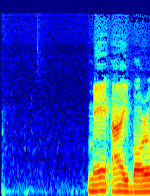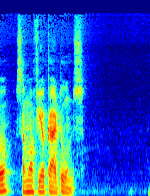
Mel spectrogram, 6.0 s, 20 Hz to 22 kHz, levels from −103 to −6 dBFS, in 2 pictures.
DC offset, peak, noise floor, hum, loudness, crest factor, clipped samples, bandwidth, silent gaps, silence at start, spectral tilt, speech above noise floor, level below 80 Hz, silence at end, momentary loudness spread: under 0.1%; -4 dBFS; -72 dBFS; none; -20 LUFS; 18 dB; under 0.1%; 16 kHz; none; 1.75 s; -6 dB/octave; 53 dB; -58 dBFS; 1.4 s; 13 LU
